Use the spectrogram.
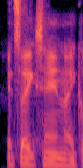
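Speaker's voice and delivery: ordinary delivery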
